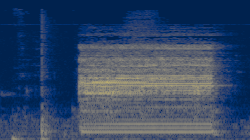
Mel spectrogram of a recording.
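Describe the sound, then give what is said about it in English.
A single loud electronic quiz buzzer tone, the buzzer of the quiz team Drunk and Ready to Score, sounds for about a second, steady and harsh with rich harmonics, preceded by a couple of brief clicks. “Do we want to play our buzzers so the people at home know who's who when they go on?”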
